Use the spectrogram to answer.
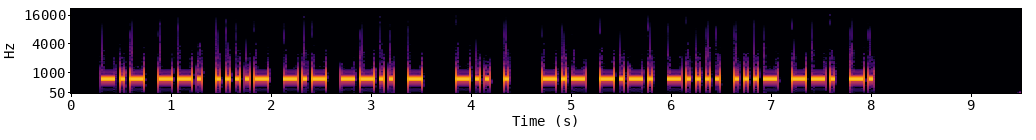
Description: Morse code, heard as a keyed tone, about 25 wpm, 700 Hz. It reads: KG4KZT DE KC6VGN
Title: USA Callsign DE Callsign 25wpm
